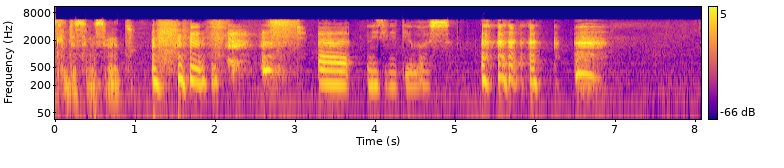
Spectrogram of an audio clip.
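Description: A young woman speaks softly and close by.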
